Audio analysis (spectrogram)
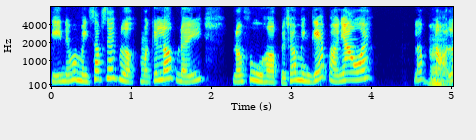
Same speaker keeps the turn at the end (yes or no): yes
